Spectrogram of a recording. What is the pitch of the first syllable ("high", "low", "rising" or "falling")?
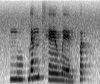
low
